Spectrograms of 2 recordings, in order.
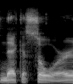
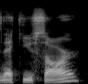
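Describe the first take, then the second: First: The name ends with a 'saur' sound. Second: The name ends with a short 'sar' sound. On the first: The speaker calls it wrong. "I'm getting the A and the U mixed up" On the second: The speaker calls it right. "I know the correct pronunciation is Nekusar"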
